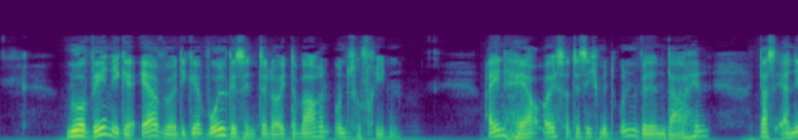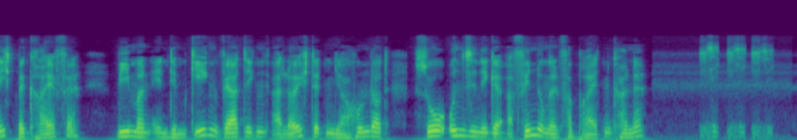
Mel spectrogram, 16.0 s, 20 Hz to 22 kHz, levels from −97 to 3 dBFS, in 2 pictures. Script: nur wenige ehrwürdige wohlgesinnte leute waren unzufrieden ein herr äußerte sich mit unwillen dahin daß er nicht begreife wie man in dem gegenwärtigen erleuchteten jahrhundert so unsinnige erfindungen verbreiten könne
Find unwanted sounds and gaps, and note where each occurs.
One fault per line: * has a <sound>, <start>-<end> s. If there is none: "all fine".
* has a laugh, 15.0-15.7 s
